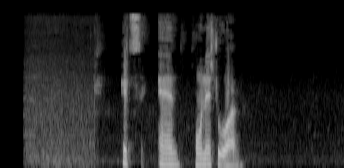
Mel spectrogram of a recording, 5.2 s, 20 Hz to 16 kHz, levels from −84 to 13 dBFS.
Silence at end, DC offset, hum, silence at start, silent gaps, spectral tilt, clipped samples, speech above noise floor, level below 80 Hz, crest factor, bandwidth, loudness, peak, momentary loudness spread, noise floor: 1.55 s; under 0.1%; none; 0.5 s; none; -4.5 dB/octave; under 0.1%; 47 dB; -54 dBFS; 20 dB; 12 kHz; -18 LUFS; -2 dBFS; 25 LU; -64 dBFS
